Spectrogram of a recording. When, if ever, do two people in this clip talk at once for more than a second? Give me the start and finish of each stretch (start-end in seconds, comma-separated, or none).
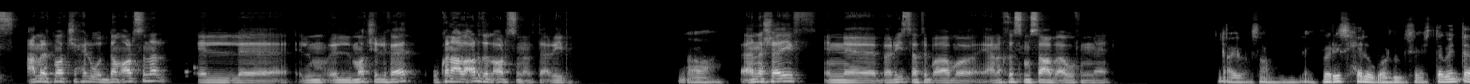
none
